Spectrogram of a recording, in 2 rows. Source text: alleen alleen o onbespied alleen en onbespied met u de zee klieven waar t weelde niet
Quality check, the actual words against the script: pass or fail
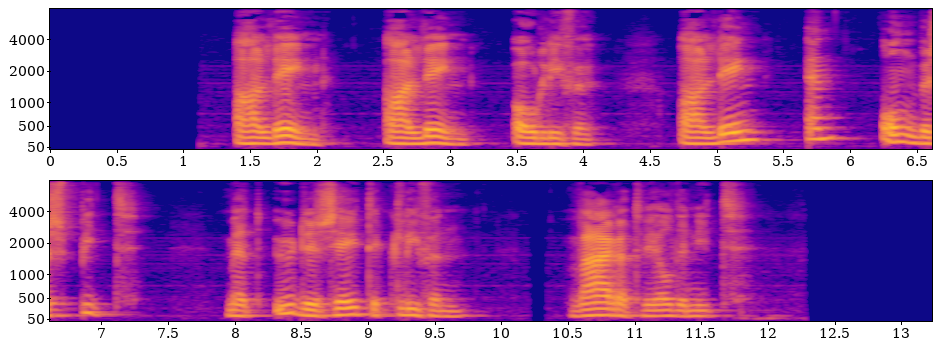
fail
